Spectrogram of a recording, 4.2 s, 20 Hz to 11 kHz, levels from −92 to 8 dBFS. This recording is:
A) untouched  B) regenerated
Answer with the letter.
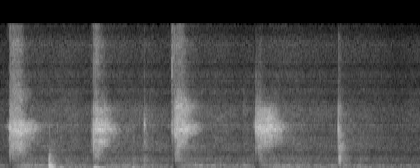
B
